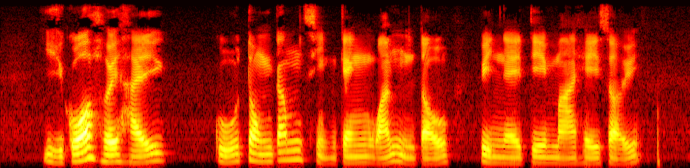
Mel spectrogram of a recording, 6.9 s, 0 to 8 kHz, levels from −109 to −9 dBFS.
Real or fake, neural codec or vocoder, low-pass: real; none; 7.2 kHz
